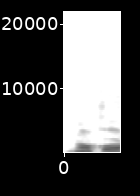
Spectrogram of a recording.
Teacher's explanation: কলকলায় সুগরা, কারণ শব্দের মাঝখানে আসছে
